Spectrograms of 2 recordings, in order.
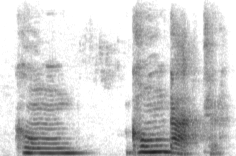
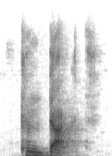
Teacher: when it's a noun, the stress is on the first syllable, and when it's a verb, it's on the second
